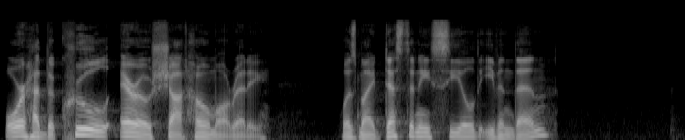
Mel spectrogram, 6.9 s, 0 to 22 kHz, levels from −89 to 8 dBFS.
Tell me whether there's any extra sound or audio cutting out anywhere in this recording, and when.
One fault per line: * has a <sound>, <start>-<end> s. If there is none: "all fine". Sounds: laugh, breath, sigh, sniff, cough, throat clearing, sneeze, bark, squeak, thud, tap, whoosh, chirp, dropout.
all fine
